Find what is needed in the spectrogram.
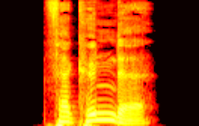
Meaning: inflection of verkünden: 1. first-person singular present 2. first/third-person singular subjunctive I 3. singular imperative
- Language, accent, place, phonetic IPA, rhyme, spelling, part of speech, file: German, Germany, Berlin, [fɛɐ̯ˈkʏndə], -ʏndə, verkünde, verb, De-verkünde.ogg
